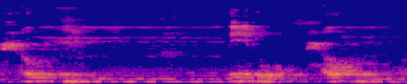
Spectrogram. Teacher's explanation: mim bertasydid maka didengungkan dua harakat humu Hum ditahan dulu kemudian humilu aslinya panjang ada wau sukun · Kemudian hummilu Taurah, hummilu ada mim bertasydid, didengungkan dua harakat. Mim bertasydid maka didengungkan dua harakat.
